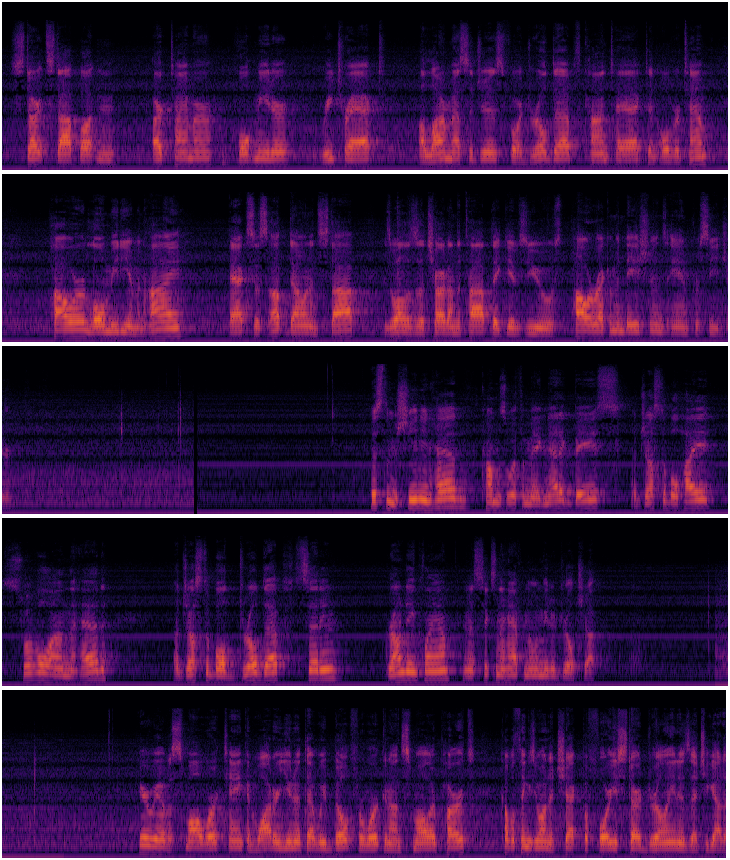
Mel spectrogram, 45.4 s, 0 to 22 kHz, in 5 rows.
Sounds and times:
Speech: 0:00.1 - 0:08.9, 0:09.7 - 0:18.3, 0:22.8 - 0:28.6, 0:29.4 - 0:34.8, 0:38.0 - 0:45.3.

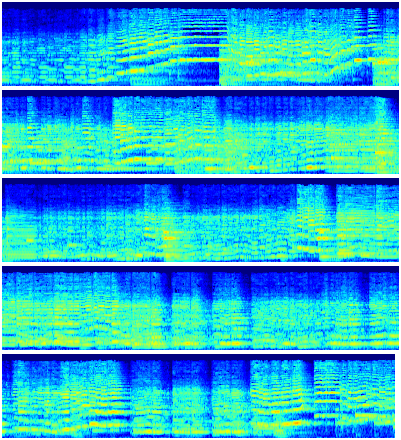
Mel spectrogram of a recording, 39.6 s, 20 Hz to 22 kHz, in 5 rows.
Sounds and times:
Classical music: 0:00.0 - 0:39.6
Piano: 0:00.0 - 0:39.6
Violin, fiddle: 0:00.0 - 0:39.6.

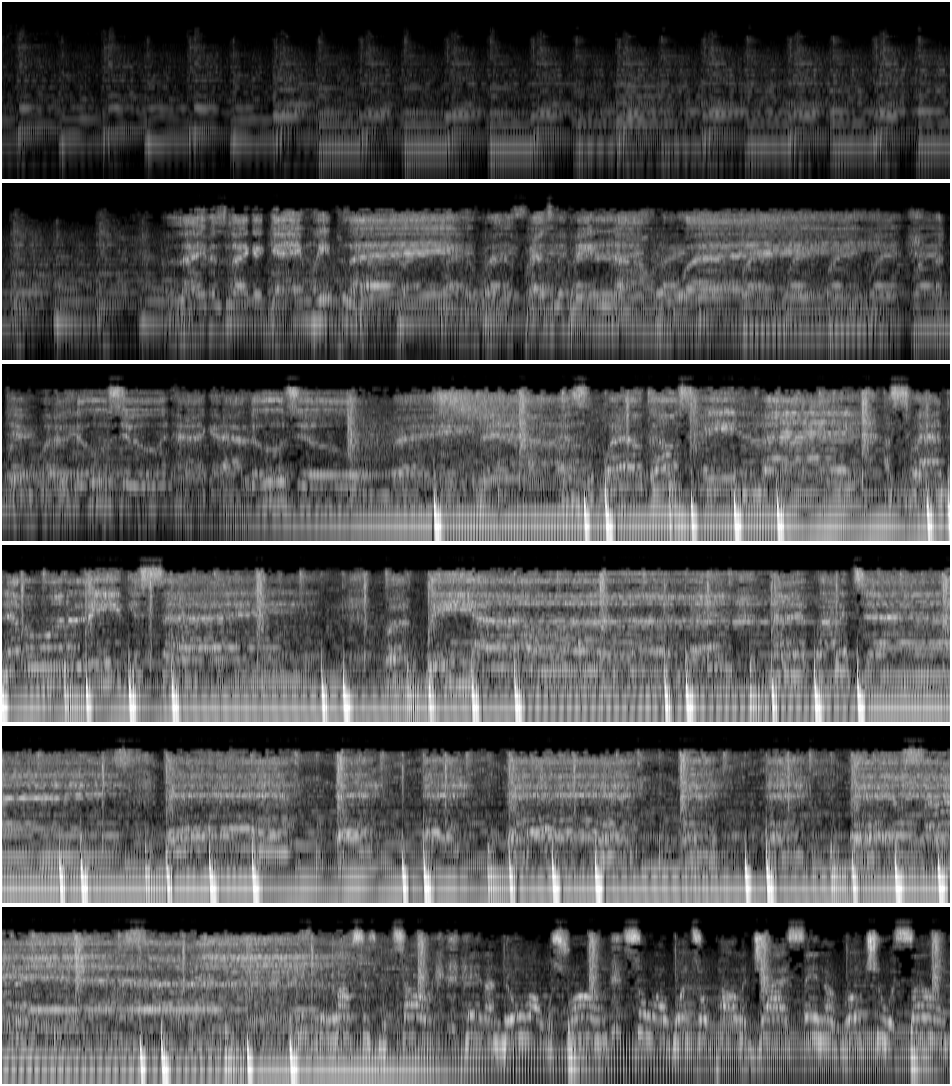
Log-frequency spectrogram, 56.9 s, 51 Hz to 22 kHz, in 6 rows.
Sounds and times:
Music: 0:00.0 - 0:56.8.

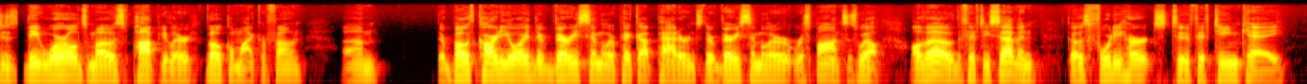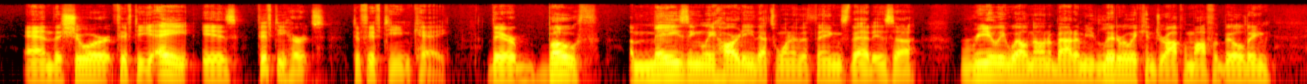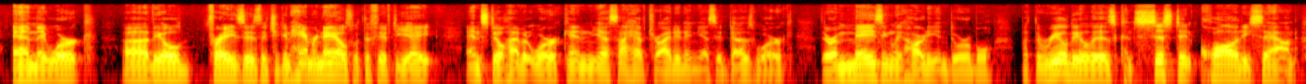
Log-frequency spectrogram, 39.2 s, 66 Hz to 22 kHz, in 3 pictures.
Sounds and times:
Speech: 0:00.0 - 0:39.2.

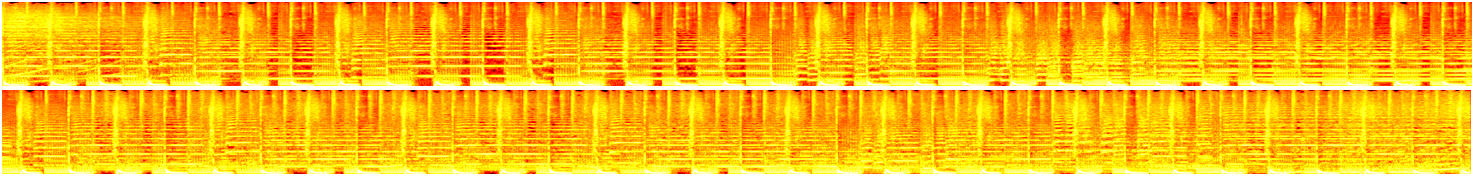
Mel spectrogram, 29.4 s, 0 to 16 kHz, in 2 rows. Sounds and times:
Music: 0:00.0 - 0:29.3.

